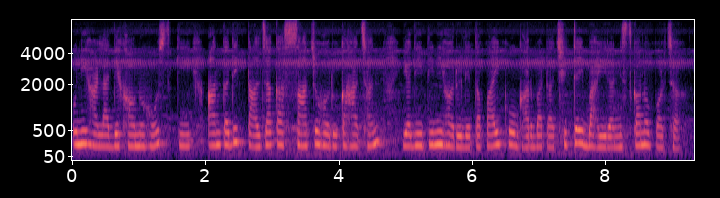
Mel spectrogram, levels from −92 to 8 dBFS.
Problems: continuous background conversations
